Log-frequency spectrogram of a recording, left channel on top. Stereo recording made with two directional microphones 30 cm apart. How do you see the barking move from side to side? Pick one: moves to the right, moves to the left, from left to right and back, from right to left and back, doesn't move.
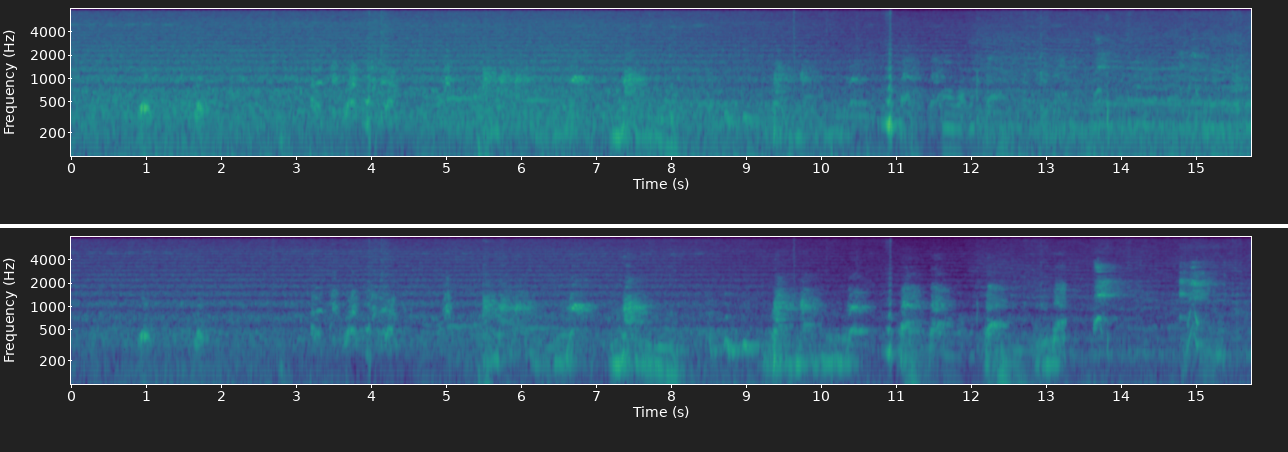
moves to the right.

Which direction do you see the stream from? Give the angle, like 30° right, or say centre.
60° left.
